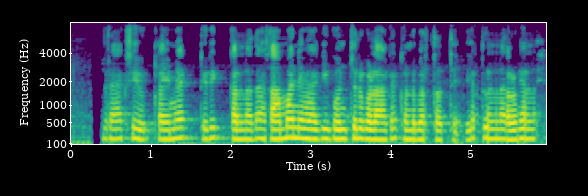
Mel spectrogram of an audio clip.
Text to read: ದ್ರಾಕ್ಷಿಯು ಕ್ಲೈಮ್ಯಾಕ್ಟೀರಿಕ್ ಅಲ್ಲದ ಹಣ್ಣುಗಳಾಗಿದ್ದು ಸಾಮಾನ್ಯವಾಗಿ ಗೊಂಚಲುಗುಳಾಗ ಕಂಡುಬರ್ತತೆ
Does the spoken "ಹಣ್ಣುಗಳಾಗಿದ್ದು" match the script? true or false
false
